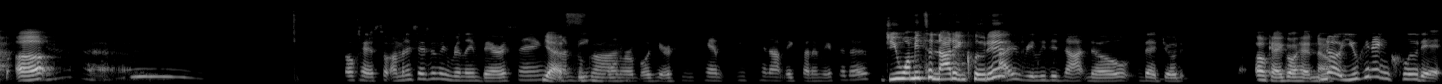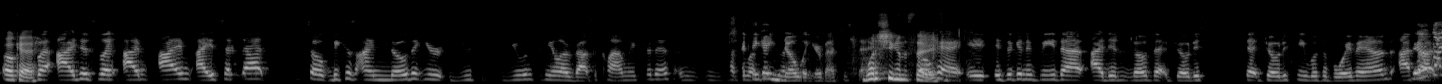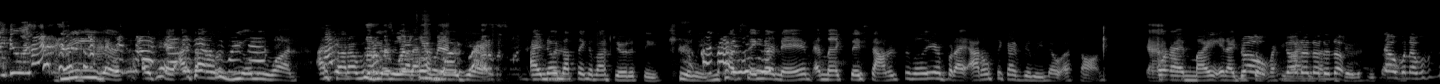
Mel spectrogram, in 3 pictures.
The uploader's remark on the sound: We SINCERELY apologize about the audio issues in this episode! This was recorded months ago and a lot has happened since then.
